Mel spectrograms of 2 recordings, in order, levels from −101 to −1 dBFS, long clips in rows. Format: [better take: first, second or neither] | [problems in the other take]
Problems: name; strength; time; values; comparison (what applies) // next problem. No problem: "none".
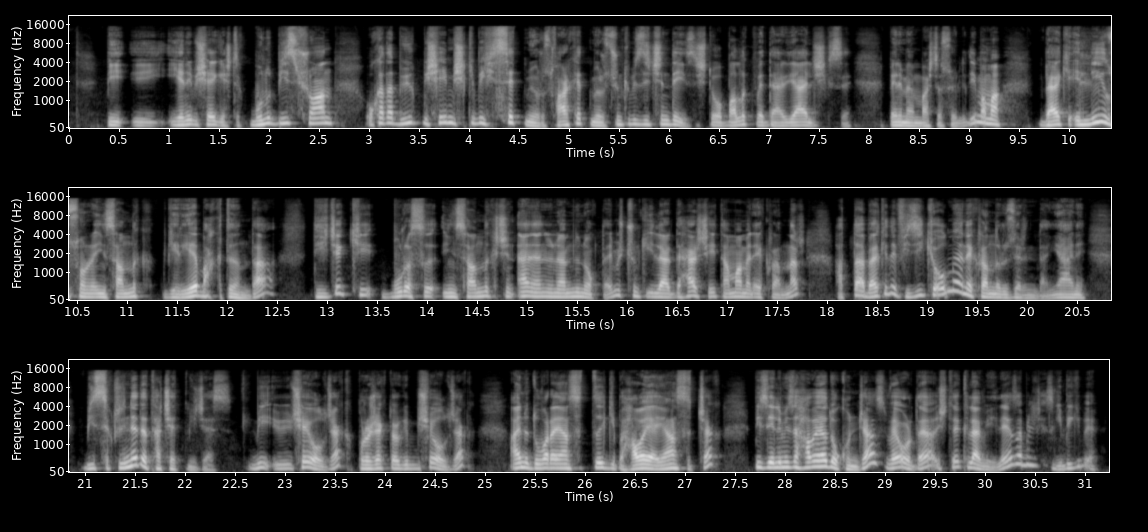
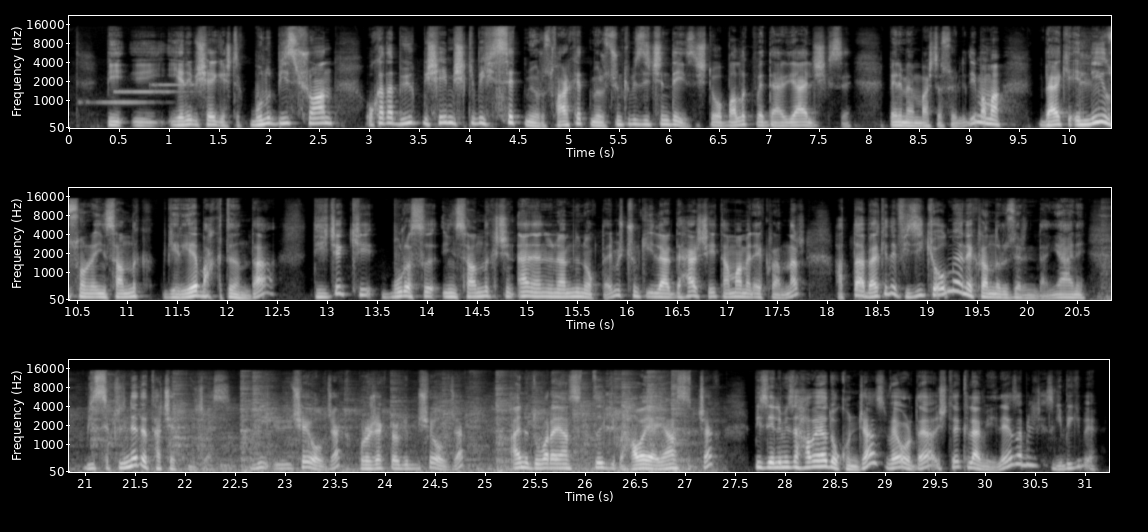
first | phone ringing; faint; until 1.5 s; peak 15 dB below the speech // keyboard typing; noticeable; from 21 to 27 s; peak 7 dB below the speech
